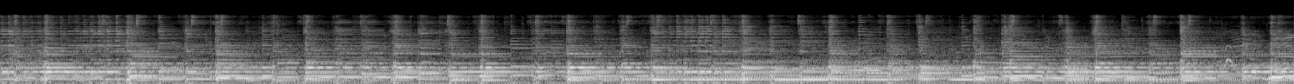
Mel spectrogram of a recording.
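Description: Live band playing an instrumental passage: acoustic guitars strummed in a steady rhythm together with an electric guitar, without singing.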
